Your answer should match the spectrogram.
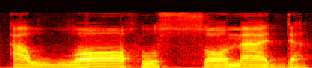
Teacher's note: the dal that is carrying the dhamma becomes sakin, and because it's one of the qalqala letters, then it's read with an echo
